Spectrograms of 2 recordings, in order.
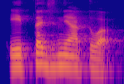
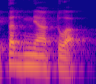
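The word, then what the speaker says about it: एतज्ज्ञात्वा: Etaj Jnatva. Sometimes they say Etaj Jnatva. But the correct pronunciation is Etaj Jnatva. Ja should come.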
